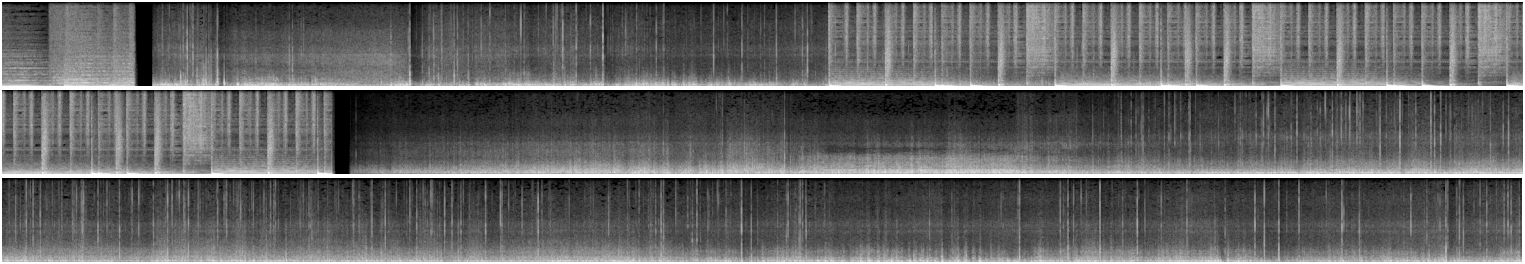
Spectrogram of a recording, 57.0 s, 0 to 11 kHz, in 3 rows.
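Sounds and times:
wind buffeting microphone: 1.9s - 10.8s, 23.7s - 57.0s.

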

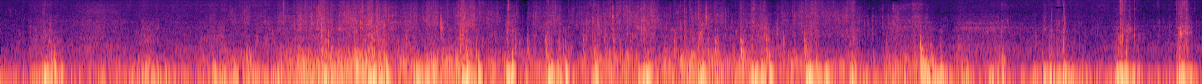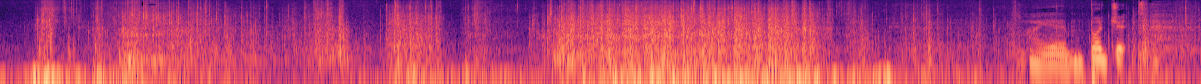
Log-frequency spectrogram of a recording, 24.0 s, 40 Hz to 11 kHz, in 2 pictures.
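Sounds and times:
cover crinkling and rustling: 12.4s - 24.0s.

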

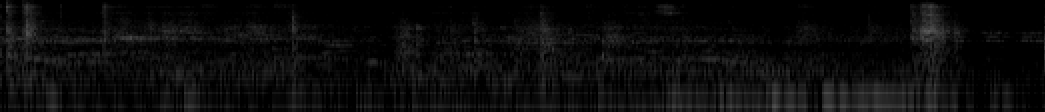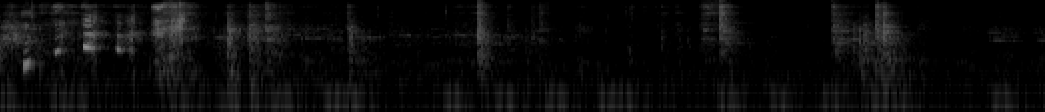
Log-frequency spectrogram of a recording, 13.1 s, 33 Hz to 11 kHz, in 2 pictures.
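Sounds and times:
pop music: 0.0s - 11.1s
person laughing: 6.5s - 7.9s.

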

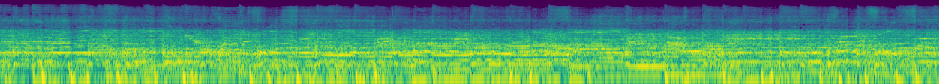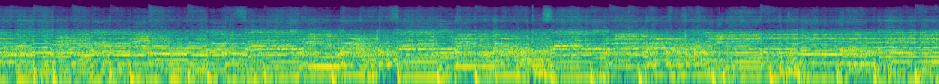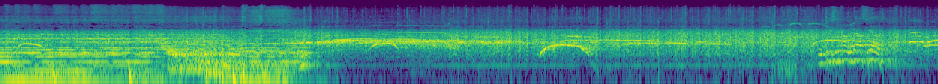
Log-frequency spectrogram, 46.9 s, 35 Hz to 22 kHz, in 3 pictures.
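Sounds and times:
singing over band: 0.0s - 37.0s
live pop-rock band playing: 0.0s - 37.4s.

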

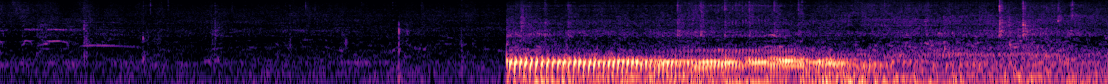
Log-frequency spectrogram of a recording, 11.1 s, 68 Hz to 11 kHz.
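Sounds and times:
small motorcycle engine running: 5.1s - 9.9s.

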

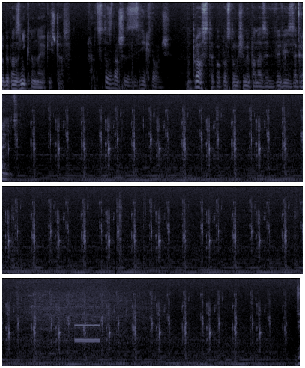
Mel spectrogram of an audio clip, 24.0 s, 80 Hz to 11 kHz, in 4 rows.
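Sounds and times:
low steady drone: 5.4s - 24.0s
fast ticking beat: 6.0s - 24.0s.

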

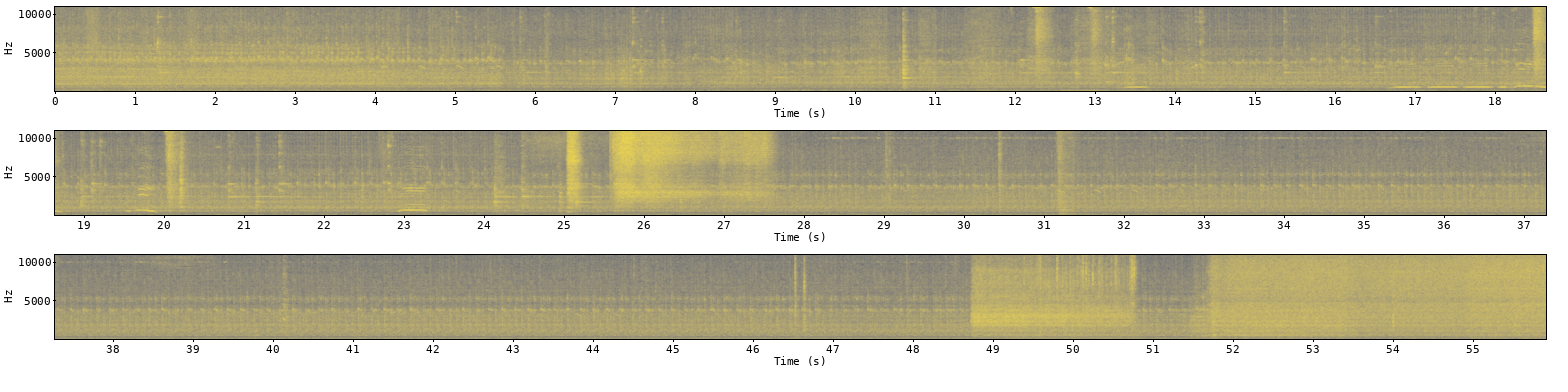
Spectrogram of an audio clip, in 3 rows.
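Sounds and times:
diesel truck engine running: 0.0s - 55.9s
loud hissing burst: 25.6s - 27.6s.

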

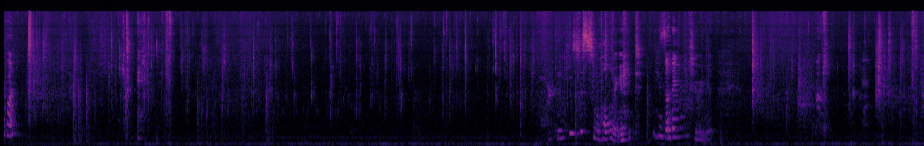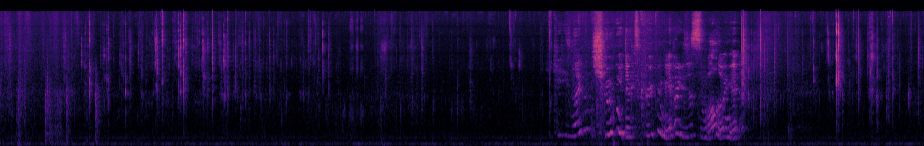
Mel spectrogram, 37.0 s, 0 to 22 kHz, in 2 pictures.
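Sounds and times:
dog crunching dry food: 0.5s - 11.5s, 16.9s - 29.9s, 33.1s - 36.9s.

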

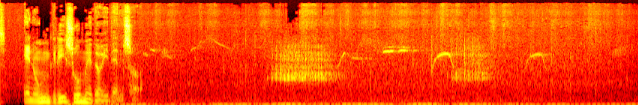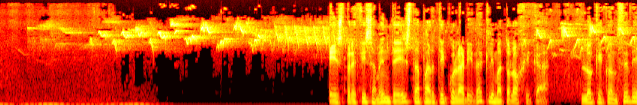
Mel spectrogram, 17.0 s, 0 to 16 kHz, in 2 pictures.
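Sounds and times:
steady background hiss: 0.0s - 10.9s
short arching bird calls: 1.9s - 7.4s, 8.8s - 13.0s
bird singing high notes: 8.8s - 14.0s.

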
